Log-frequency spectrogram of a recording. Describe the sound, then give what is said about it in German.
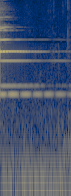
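Wine glasses of Riesling clinking in a toast, leaving a clear, bright ringing tone that slowly decays, faint and alone. “Und ja, lass uns doch mal anstoßen ja.”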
